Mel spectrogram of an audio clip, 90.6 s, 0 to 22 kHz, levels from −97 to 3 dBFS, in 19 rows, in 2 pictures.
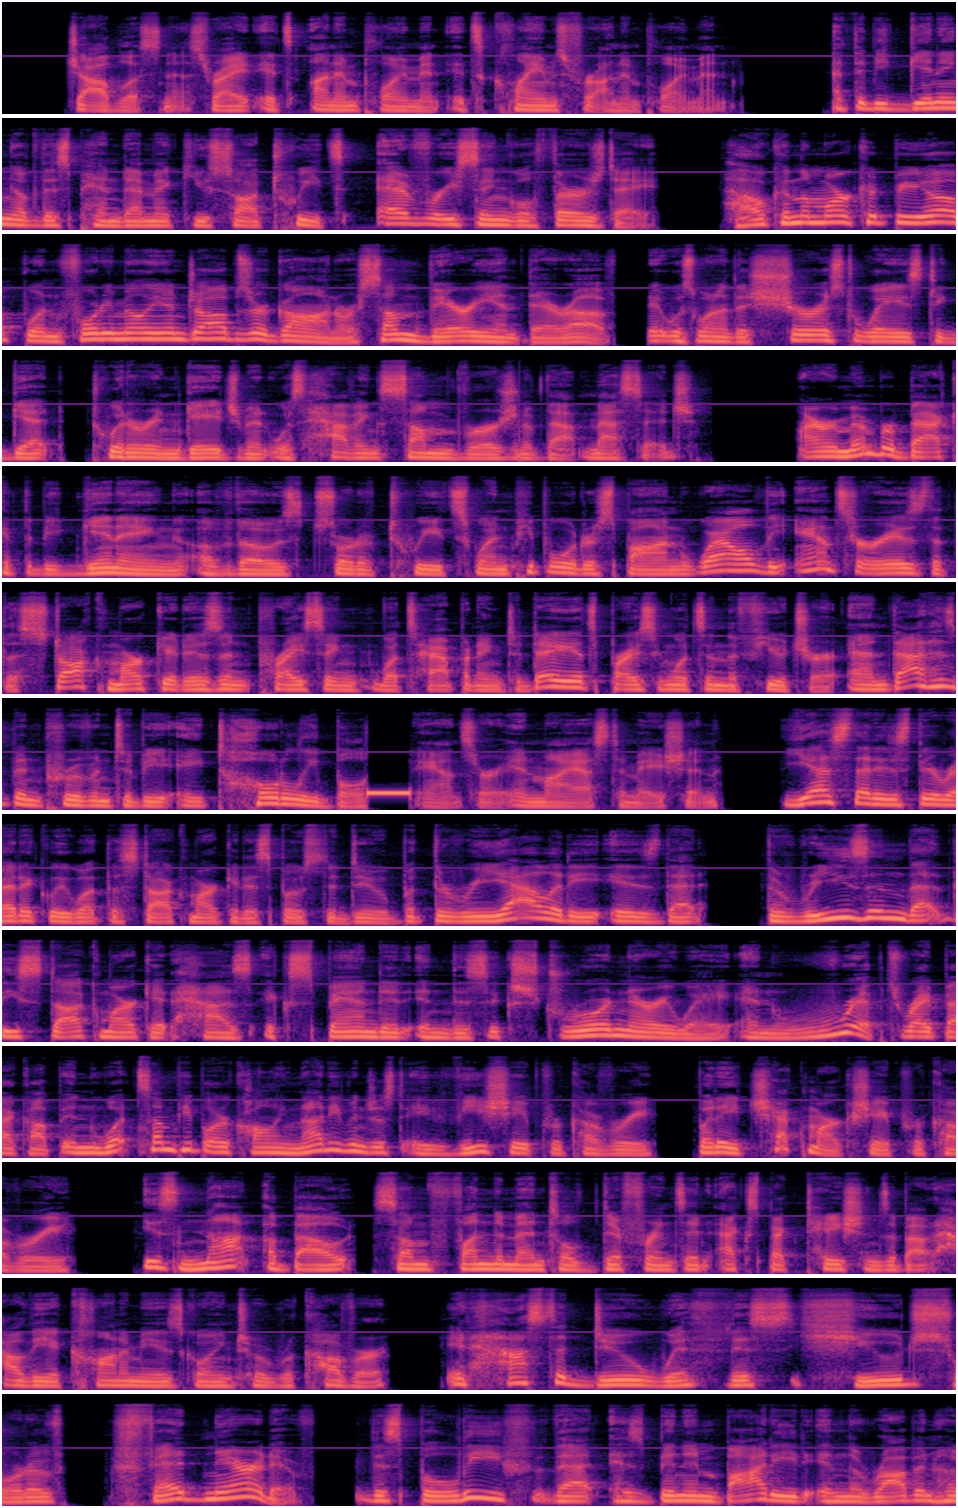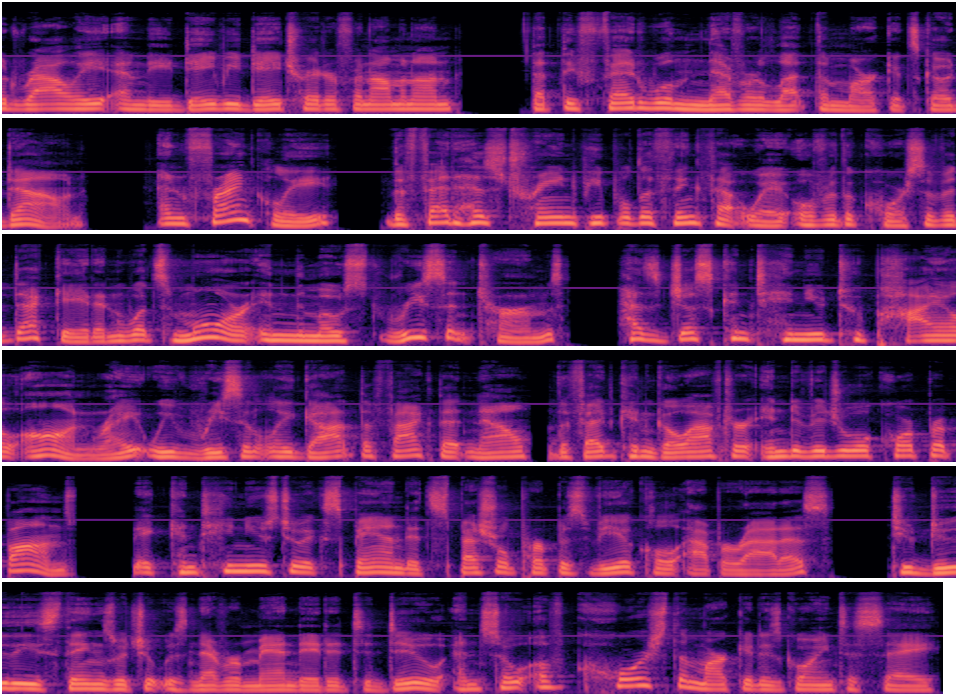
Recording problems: high-pitched whine; faint; throughout; 3.5 kHz, 35 dB below the speech

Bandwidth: 15.5 kHz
